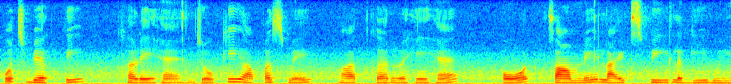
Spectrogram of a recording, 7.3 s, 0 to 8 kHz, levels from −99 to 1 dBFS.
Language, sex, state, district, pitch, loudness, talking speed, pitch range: Hindi, female, Punjab, Pathankot, 190 Hz, -21 LUFS, 140 wpm, 185-210 Hz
